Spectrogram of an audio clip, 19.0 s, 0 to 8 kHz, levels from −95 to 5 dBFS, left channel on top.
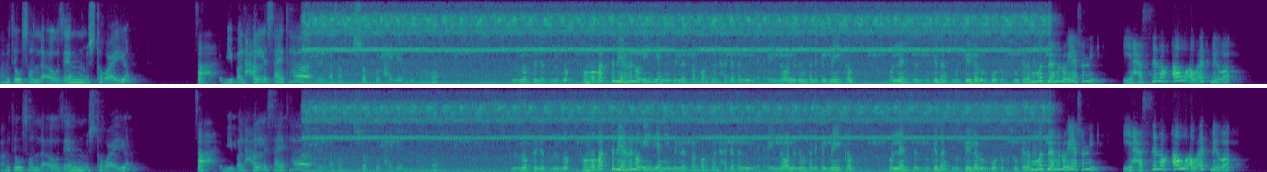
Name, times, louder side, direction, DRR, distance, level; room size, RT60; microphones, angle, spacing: voice 1, 0.0-2.0 3.3-6.6, left 3 dB, 50° left, 1.4 m, -36 dB
sound 1, 4.5-15.8, left 4 dB, 15° left, 2.1 m, -36 dB
voice 2, 7.7-12.9 13.3-16.5 16.8-18.4, right 1 dB, 10° right, 0.9 m, -30 dB
24.0 x 13.0 x 4.5 m
head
